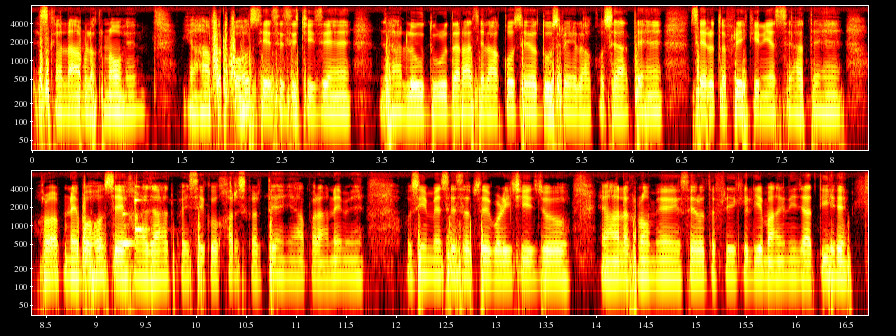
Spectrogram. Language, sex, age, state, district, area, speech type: Urdu, male, 18-30, Uttar Pradesh, Lucknow, urban, spontaneous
